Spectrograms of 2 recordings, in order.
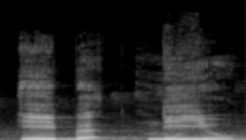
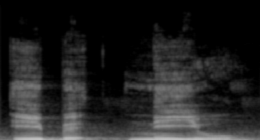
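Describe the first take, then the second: Both takes have the same delivery.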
